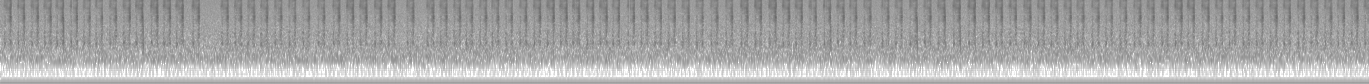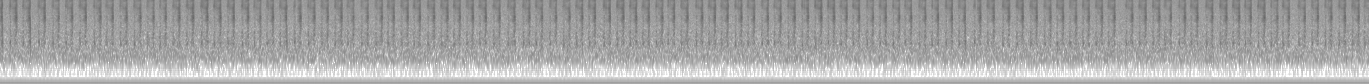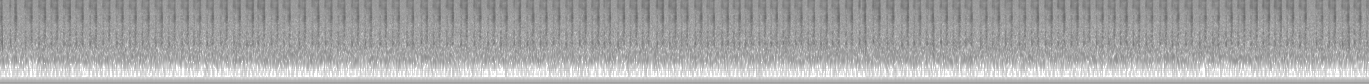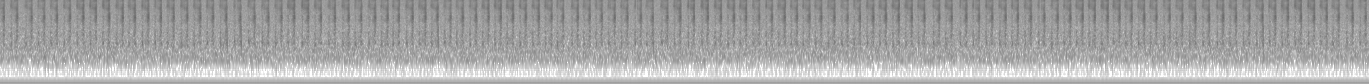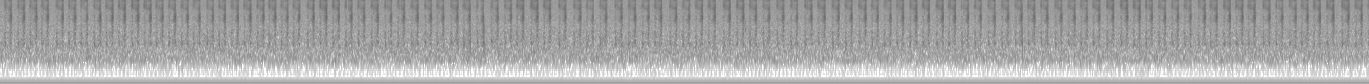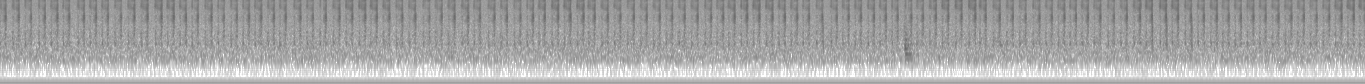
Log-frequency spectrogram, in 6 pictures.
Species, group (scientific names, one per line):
Tessellana tessellata
Orthoptera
